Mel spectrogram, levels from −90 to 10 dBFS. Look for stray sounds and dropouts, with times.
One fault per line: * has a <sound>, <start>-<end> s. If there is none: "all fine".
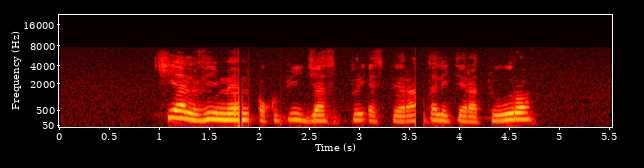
* has a dropout, 1.8-1.8 s
* has a dropout, 3.6-3.7 s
